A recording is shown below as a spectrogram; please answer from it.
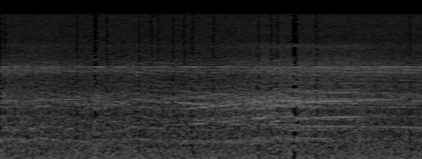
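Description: Blade Nano QX micro quadcopter in flight: its four small motors and propellers make a steady whirring hum with a thin high whine, their pitch shifting a little in the second half.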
